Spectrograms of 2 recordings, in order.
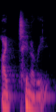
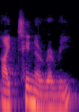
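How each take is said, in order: First: Some syllables are squeezed or dropped in the word. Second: Every syllable of the word is said fully. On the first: This is how British people often say it. "but we say itinerary" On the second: This is how it should be said. "It should be itinerary"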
